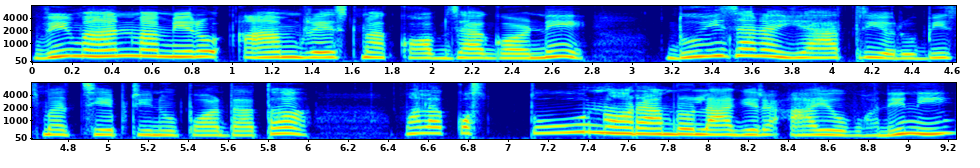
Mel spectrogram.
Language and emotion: Nepali, sad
